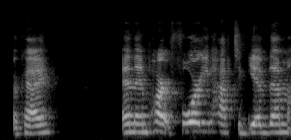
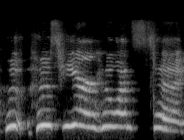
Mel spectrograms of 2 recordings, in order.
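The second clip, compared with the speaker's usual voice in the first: higher, louder hype host voice; excited host callout; 9 semitones higher, 6 dB louder than usual. Pretend. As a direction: call out to the crowd, higher and louder. Acting a party host calling out.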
